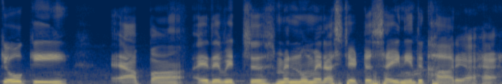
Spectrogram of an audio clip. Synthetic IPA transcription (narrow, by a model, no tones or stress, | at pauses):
kjõːkɪ | aːpãːeːd̪eːʋɪt͡ʃmɛ̃ːnːũːmeːɾaːsʈeːʈəsːəɦiːnĩːd̪ɪkʰaːɾɪa̰ːɦɛː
